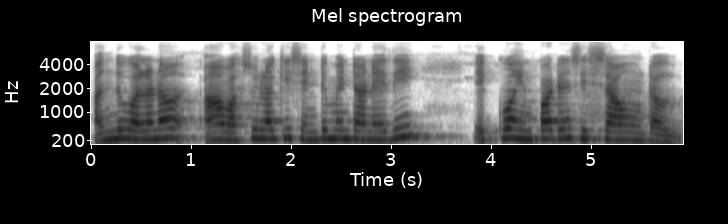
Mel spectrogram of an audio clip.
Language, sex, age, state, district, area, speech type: Telugu, female, 18-30, Andhra Pradesh, Srikakulam, urban, spontaneous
